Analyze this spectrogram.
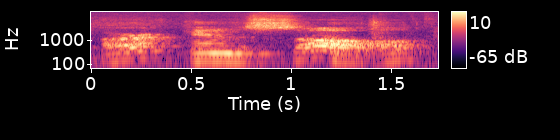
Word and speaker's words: Arkansas: Whitney look apparently was quoted somewhere along there as saying that it is going to be pronounced Arkansas whether you like it or not so that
